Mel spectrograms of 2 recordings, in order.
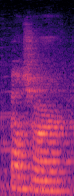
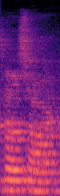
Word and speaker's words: Belzhar: at the end so this book belar which some people pronounce belar which is fine but I'll answer to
